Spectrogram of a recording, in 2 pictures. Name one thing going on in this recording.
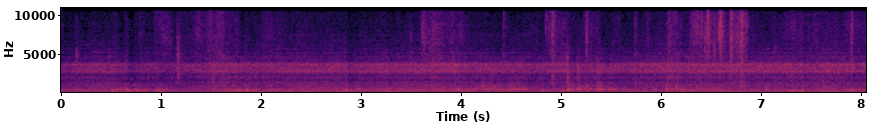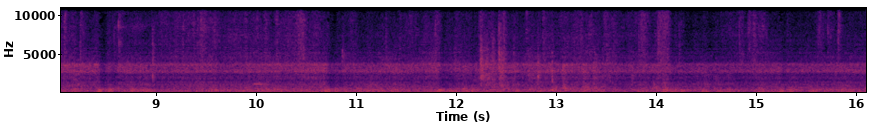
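A train rumbles and rattles steadily along the tracks, heard from inside a carriage.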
